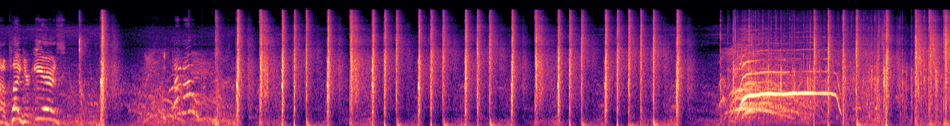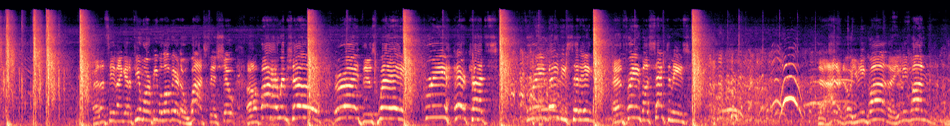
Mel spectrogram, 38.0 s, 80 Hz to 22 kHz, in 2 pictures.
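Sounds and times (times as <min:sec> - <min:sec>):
whip cracking: 0:01.6 - 0:02.5, 0:04.3 - 0:14.0, 0:16.6 - 0:21.0, 0:25.1 - 0:25.6, 0:27.0 - 0:28.0, 0:29.0 - 0:29.4, 0:30.8 - 0:31.8, 0:32.8 - 0:33.3.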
